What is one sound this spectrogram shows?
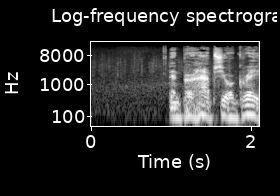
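A man speaks in a low, gravelly voice, close to the microphone.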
